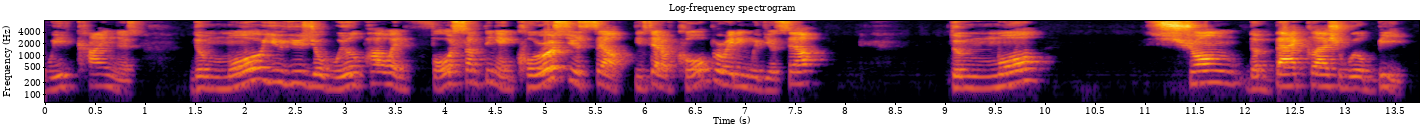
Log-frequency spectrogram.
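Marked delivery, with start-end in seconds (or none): 0.0-1.0 with kindness, weight on with. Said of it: "I strongly emphasize this word".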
